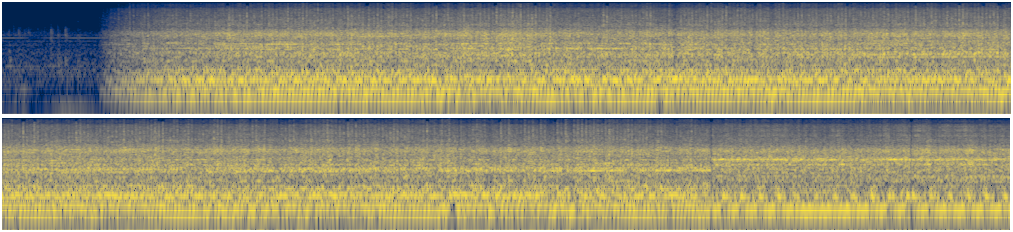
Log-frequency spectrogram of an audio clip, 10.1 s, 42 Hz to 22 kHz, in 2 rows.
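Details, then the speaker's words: Honda Civic Si with a newly built engine and DC5 Creations turbo kit, after the tuner's light map adjustments: fires right up and settles quickly into a steady, even idle, no misses, hunting or knocks. Sounds healthy. "She sounds mint. A couple light adjustments in the map. And the old girl fires right up."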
